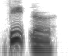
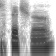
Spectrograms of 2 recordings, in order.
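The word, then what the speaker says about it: Fichtner: His name is pronounced Fietner. – Yep, Fietner. – I thought it was Fitchner.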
